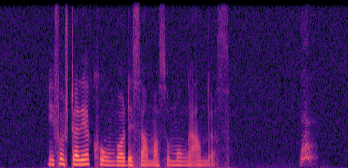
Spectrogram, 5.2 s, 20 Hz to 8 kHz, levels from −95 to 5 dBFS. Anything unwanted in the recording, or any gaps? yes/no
yes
